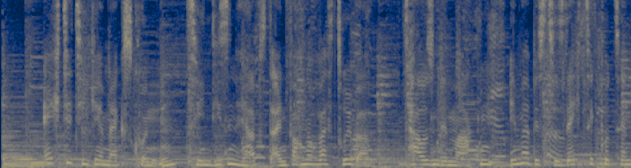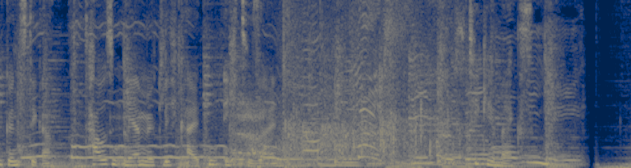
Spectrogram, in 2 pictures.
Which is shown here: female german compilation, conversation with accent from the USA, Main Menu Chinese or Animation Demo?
female german compilation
